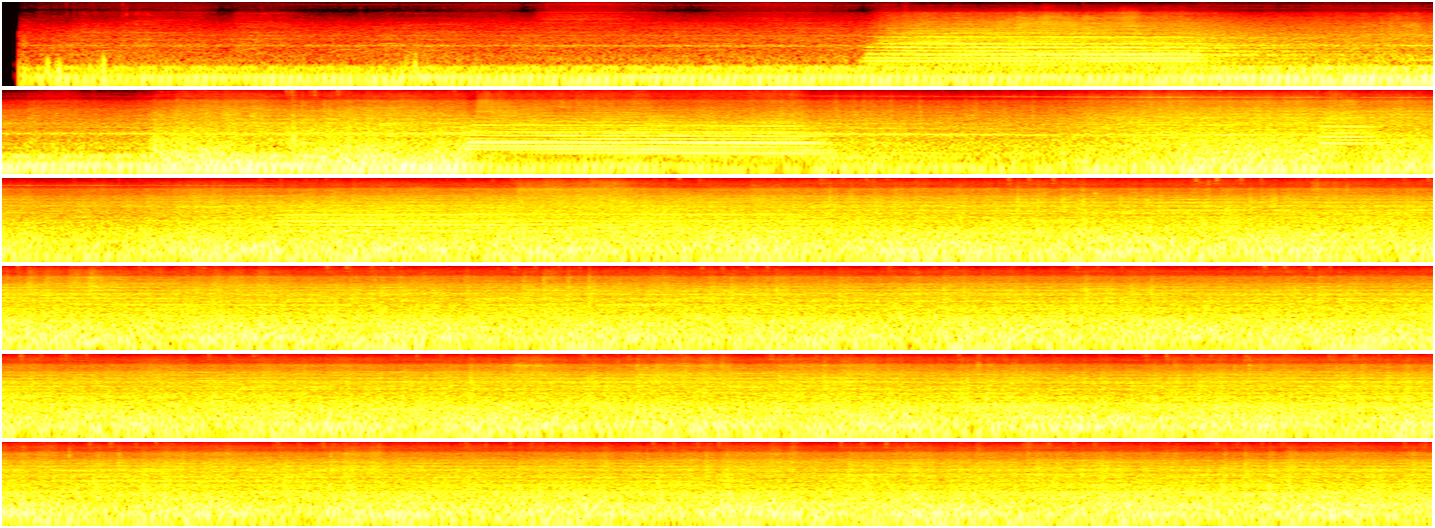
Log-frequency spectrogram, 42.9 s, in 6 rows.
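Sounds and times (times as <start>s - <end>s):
train wheels rumbling and clattering: 0.1s - 42.9s
locomotive horn: 4.3s - 6.7s, 9.2s - 14.4s, 15.6s - 18.5s.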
